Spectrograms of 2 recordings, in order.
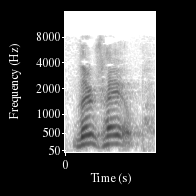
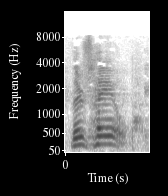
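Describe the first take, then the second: No difference in how they are said.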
